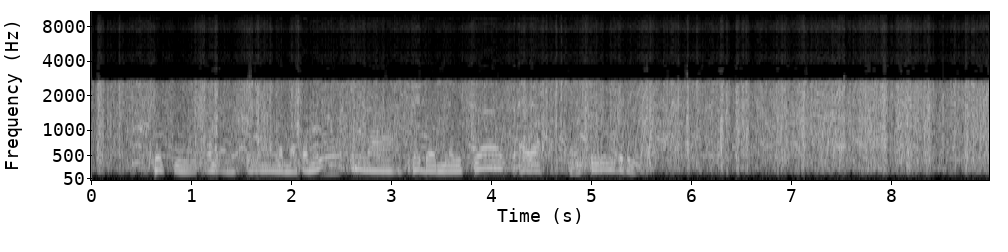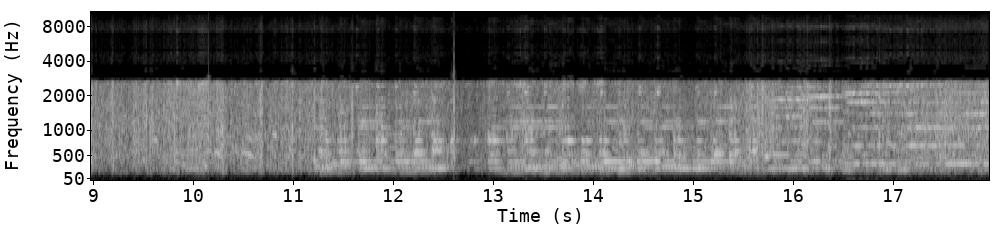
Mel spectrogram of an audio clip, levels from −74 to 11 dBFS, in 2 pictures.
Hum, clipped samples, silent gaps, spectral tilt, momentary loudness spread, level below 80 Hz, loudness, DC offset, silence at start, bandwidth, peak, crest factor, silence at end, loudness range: none; under 0.1%; none; -6.5 dB/octave; 4 LU; -70 dBFS; -14 LUFS; under 0.1%; 0 s; 10.5 kHz; 0 dBFS; 14 dB; 0 s; 2 LU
